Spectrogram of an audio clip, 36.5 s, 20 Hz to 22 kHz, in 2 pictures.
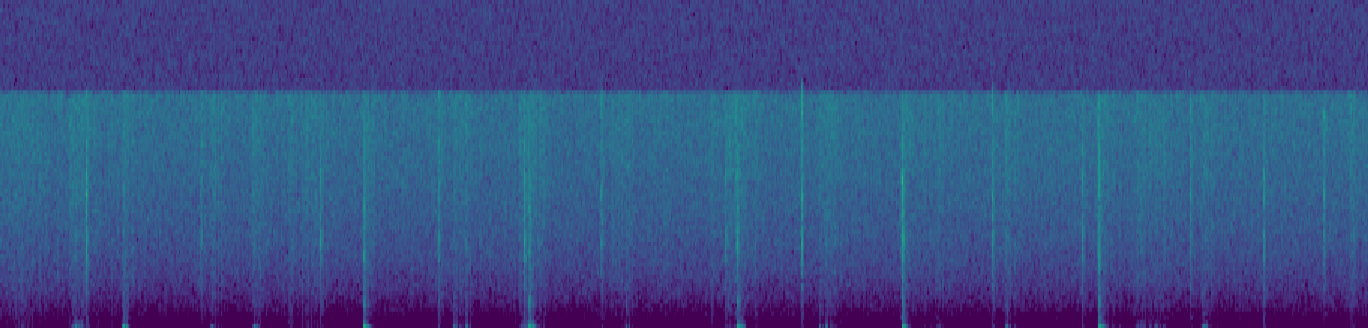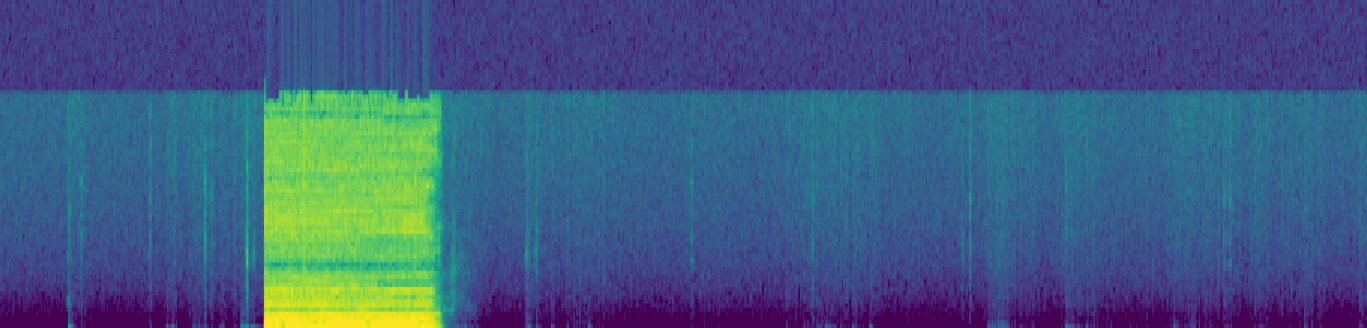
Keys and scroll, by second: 21.5 super+space, 22.5 space, 25.2 space, 32.4 a, 35.6 a.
